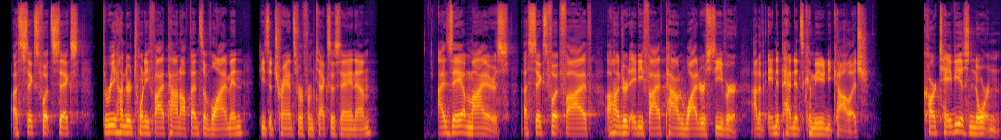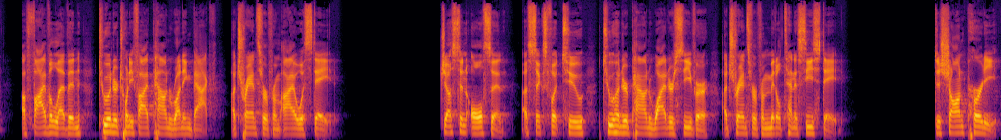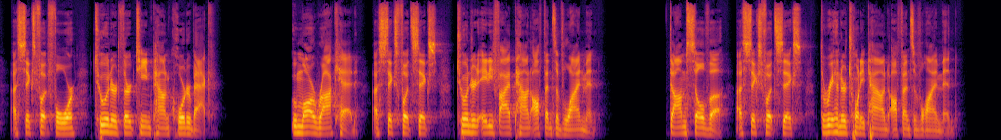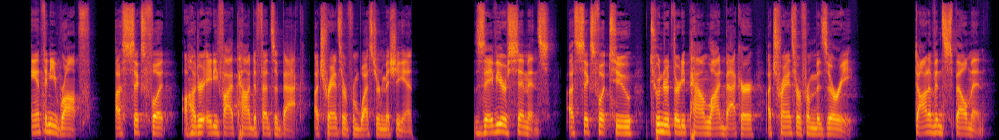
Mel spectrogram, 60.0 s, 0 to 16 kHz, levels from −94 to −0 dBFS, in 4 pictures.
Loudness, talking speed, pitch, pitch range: -17 LUFS, 120 wpm, 120 Hz, 115-135 Hz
